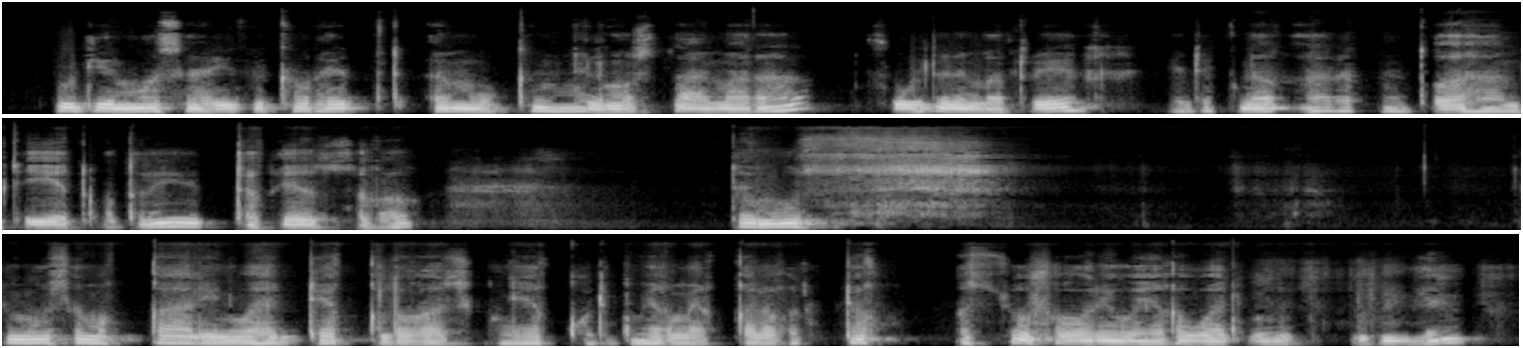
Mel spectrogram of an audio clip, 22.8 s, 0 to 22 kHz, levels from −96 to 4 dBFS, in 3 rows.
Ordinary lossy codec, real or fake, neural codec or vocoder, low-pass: AAC, 48 kbps; real; none; 19.8 kHz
